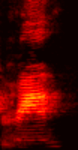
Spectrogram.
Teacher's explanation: there are lots of americans who say crayon one vowel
